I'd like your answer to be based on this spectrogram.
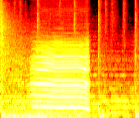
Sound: the cow is mooing

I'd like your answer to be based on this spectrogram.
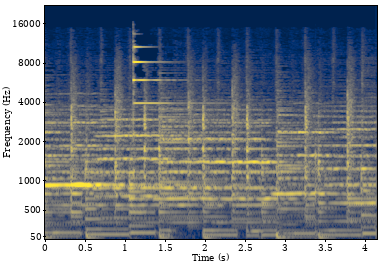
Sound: ding!

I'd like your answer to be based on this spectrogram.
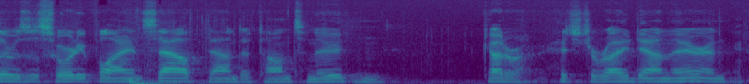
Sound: speaking in a foreign language

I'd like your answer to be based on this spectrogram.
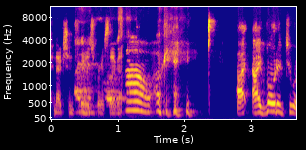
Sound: laughing

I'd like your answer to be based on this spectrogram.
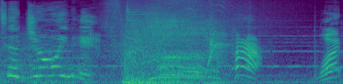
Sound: gasping

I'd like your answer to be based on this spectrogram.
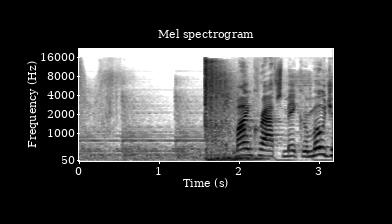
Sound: dramatic music; explosion

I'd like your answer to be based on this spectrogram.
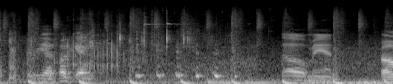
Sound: laughing

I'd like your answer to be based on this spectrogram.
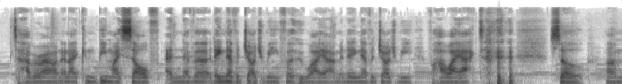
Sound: laughs

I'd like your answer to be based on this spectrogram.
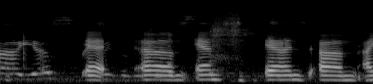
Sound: laugh

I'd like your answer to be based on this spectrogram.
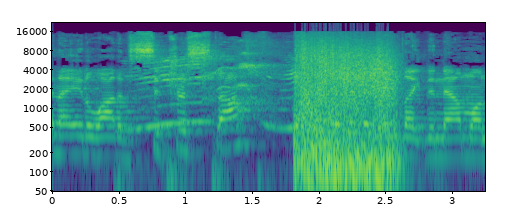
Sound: explosion

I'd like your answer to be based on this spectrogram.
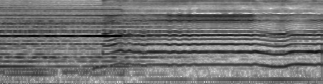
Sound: emotive humming

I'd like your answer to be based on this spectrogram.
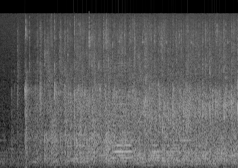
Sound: audience clapping

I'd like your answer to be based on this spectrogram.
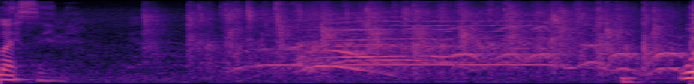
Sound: audience cheers and applauds

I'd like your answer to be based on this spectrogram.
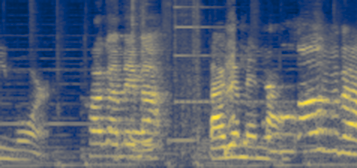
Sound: speaking Spanish

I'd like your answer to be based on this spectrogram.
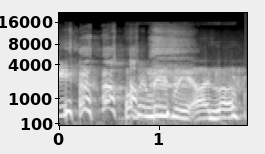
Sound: laughter

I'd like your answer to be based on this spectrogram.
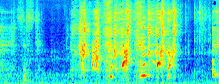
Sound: laughs

